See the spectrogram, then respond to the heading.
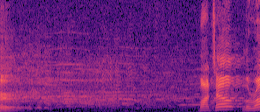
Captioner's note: crowd shouting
